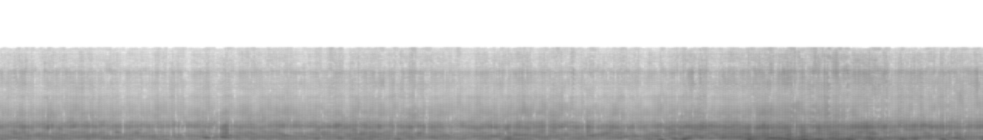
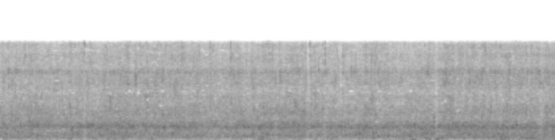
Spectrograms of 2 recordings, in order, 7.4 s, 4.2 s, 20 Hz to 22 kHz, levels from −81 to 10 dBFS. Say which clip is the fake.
first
